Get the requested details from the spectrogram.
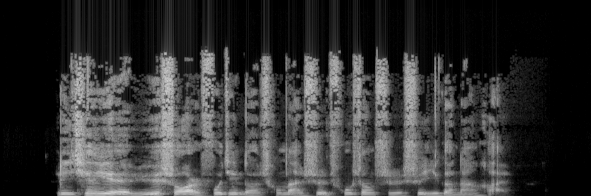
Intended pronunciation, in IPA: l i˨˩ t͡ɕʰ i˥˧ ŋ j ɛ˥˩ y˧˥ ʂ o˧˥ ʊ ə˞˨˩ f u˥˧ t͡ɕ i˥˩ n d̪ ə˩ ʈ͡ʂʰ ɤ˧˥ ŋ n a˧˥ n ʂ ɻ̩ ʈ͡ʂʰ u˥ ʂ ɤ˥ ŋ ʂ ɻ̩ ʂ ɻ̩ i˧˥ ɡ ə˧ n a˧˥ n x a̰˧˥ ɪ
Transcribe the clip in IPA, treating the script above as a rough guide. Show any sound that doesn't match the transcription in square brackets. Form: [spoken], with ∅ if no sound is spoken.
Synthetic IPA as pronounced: l i˨˩ t͡ɕʰ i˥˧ ŋ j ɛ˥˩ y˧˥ ʂ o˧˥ ʊ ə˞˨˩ f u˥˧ t͡ɕ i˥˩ n d̪ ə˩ ʈ͡ʂʰ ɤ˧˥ ŋ n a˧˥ n ʂ ɻ̩ ʈ͡ʂʰ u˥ ʂ ɤ˥ ŋ ʂ ɻ̩ ʂ ɻ̩ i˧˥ ɡ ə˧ n a˧˥ n x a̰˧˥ ɪ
